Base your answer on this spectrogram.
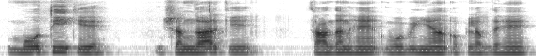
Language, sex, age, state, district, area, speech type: Hindi, male, 45-60, Rajasthan, Jaipur, urban, spontaneous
